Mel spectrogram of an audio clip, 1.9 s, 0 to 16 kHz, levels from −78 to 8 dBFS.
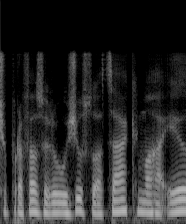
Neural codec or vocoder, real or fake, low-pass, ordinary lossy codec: codec, 16 kHz, about 1 kbps, DyCAST, with the encoder's durations; fake; 7.2 kHz; Opus, 64 kbps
